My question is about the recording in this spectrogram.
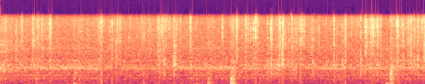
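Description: Scattered light taps, clicks and rustles of handmade paper cards being handled and laid down on a cutting mat, over a faint steady hum.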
